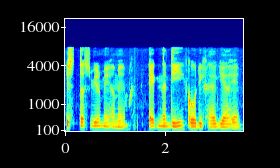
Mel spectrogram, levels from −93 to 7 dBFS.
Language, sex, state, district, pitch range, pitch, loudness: Hindi, male, Arunachal Pradesh, Lower Dibang Valley, 105-120 Hz, 115 Hz, -19 LUFS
